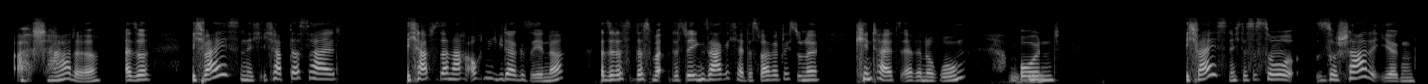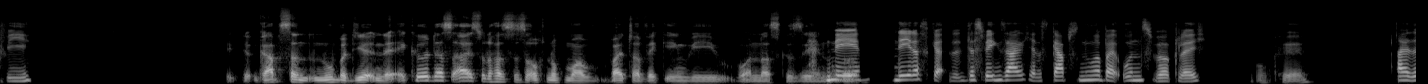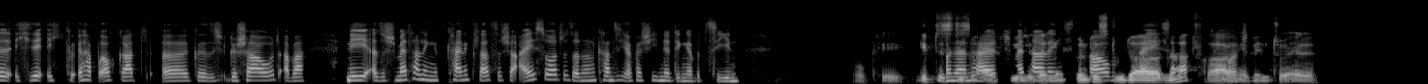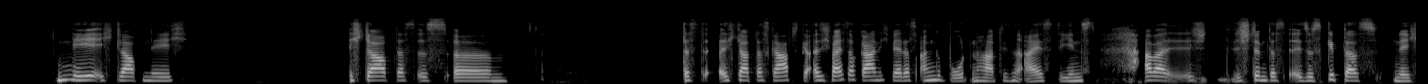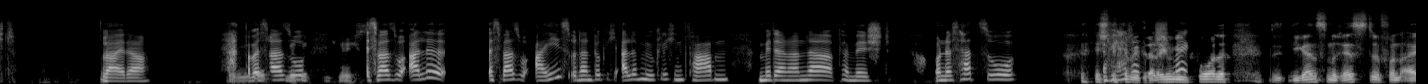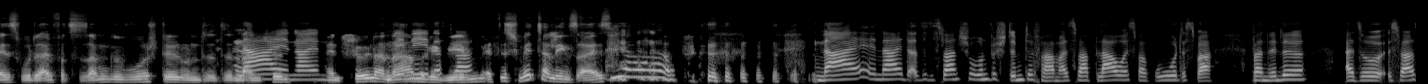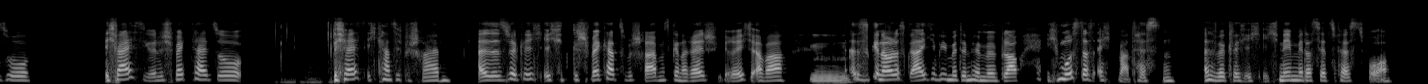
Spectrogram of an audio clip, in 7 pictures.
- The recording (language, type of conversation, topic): German, unstructured, Was nervt dich an deinem Hobby am meisten?
- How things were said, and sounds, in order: chuckle; laughing while speaking: "Ich stelle"; chuckle; joyful: "Es ist Schmetterlingseis. Ja"; laugh; other background noise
